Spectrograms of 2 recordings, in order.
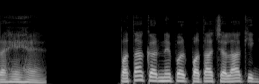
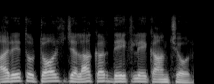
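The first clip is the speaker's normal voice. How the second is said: usual speaking voice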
